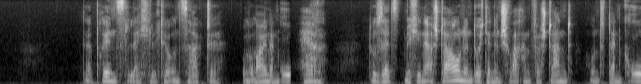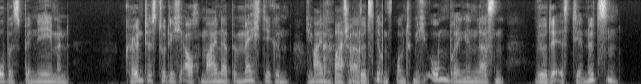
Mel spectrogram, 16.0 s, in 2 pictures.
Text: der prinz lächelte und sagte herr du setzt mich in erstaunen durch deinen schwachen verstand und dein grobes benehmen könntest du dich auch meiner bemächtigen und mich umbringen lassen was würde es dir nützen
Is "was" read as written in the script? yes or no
no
